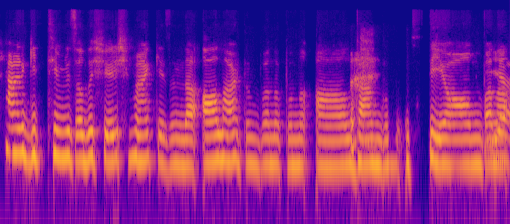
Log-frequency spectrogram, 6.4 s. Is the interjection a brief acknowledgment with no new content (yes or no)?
yes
